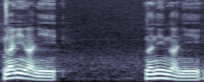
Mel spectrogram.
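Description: A man's voice: mid-range voice, extremely slow, warm tone. An easygoing man with a Kansai accent chatting casually as co-host, explaining local customs and laughing along. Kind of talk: casual chat.

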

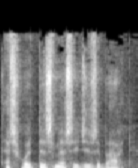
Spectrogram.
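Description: An older man preaching an earnest, pleading sermon, often halting and repeating his words. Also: mid-range voice, fairly even intonation, dark tone, slight background noise. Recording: long echo of a large hall.

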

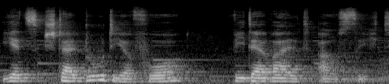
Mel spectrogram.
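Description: Woman reading poetry, slow measured delivery, lowish voice, roomy sound, soft music behind. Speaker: poet. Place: room with wooden screen.

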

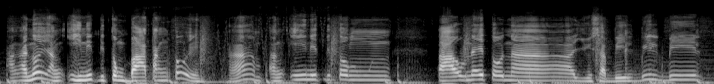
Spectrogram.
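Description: A man with a slightly raised voice rambles through casual commentary, peppering his talk with polite little asides and chuckling at his own remarks. Soft music plays faintly underneath him. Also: fairly high pitch.

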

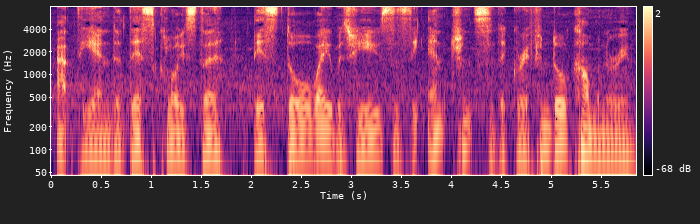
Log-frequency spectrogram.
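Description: A man narrating a scripted guided tour in a measured, informative manner, as a guide. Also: deep voice, steady tone, a little mellow, a little hiss or hum.

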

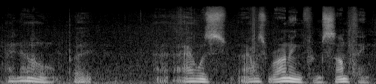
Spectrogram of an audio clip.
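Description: A man's voice: medium pitch, normal speed, gravelly, background noise, lightly acted. An actor voicing a confused man stranded in the jungle in a video game, talking urgently with someone over a radio. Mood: troubled. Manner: shaken, urgent, searching.

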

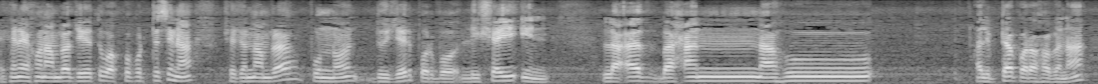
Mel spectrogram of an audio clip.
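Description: A man teaching Quran reading in a recorded online class, explaining each rule slowly and drawing out the recited words for his students. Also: medium pitch, fairly even intonation, a little mellow, highs cut off, slight background noise.

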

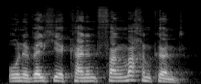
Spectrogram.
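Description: A man's voice: fairly high pitch, steady tone, moderate pace, close to an everyday voice. A man voicing a jovial, stout frontier hunter who asks probing questions.

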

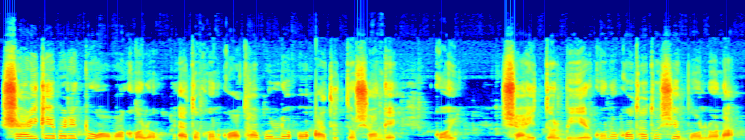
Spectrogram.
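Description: A woman storyteller reading a sad family story aloud in a gentle, even way. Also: a little high, normal speed, vocal fry. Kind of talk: scripted story narration.

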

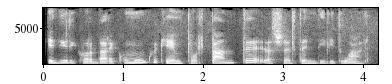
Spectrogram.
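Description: A woman with a northern Italian accent, channeling slowly and hesitantly during a hypnosis session. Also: medium pitch, creaky, warm tone, breathy edge, highs cut off. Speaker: hypnosis medium.

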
